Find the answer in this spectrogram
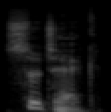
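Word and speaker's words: Sutekh: The god of storm and desert, initially considered a positive entity, SWTH, pronounced Sutta, Sitesh, Sutek, Sitek, or Sudi, called Seth by the Greeks, was the one who fought alongside Ra against the giant serpent Apophis.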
